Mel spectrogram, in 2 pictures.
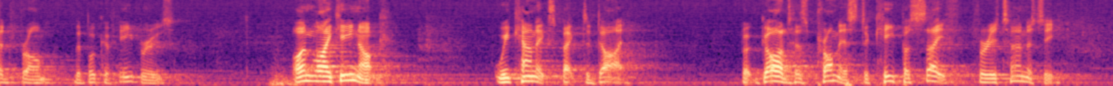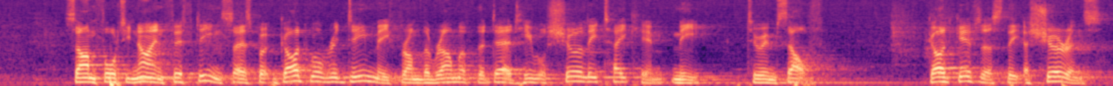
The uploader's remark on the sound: at Pembury Baptist Church on 22nd October 2023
